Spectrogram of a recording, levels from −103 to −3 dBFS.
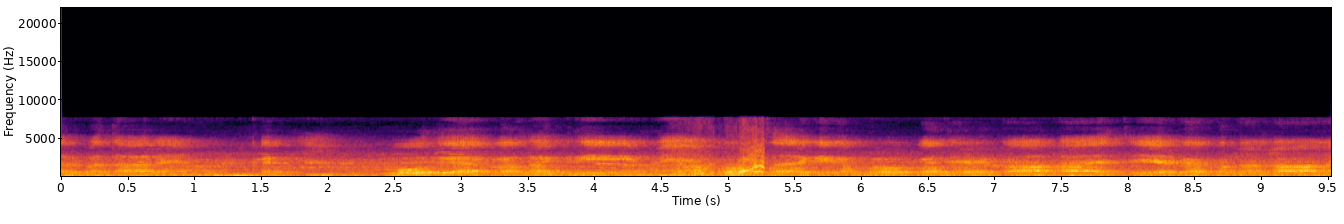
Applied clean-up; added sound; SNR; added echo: none; Zipper (clothing); -1 dB; reverberation time 0.9 s.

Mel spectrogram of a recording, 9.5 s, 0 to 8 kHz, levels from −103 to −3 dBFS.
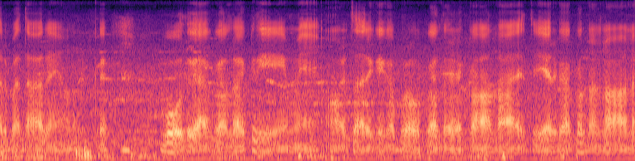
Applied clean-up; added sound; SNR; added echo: none; none; none; none.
